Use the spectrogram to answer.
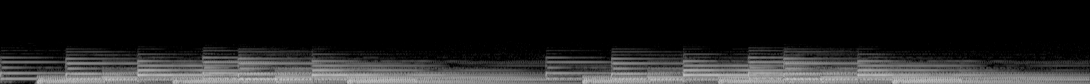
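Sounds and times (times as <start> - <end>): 
mournful piano motif in A minor: 0.0 - 10.8.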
